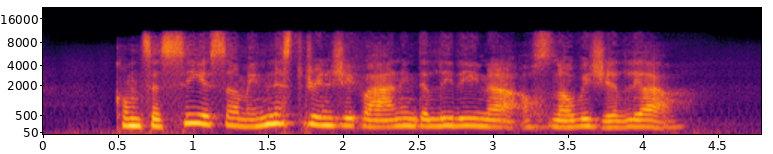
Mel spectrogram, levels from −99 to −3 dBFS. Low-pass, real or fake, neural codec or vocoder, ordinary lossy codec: 10.8 kHz; fake; codec, 16 kHz in and 24 kHz out, 0.4 kbps, LongCat-Audio-Codec, fine tuned four codebook decoder; none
